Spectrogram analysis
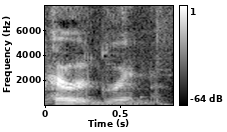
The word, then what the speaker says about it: Peregrine: way to say it Peregrine like a peregrine falcon from this point forward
